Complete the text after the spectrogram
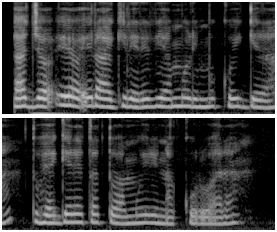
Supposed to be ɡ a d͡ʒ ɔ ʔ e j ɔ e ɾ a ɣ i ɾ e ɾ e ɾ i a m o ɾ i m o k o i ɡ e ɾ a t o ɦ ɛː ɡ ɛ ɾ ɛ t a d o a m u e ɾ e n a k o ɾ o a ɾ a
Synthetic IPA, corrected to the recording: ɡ a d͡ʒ ɔ ʔ e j ɔ e ɾ a ɣ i ɾ e ɾ e ɾ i a m o ɾ i m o k o i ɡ e ɾ a t o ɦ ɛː ɡ ɛ ɾ ɛ t a t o a m w e ɾ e n a k o ɾ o a ɾ a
